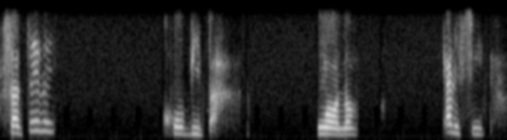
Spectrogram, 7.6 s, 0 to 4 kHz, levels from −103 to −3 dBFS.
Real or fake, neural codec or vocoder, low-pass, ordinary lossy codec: real; none; 3.6 kHz; none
